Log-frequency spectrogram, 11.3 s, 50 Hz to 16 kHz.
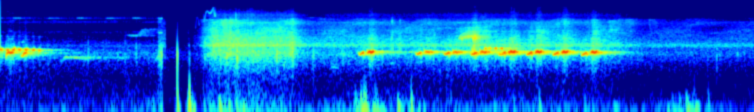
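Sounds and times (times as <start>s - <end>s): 
chestnut-rumped babbler calling in low hollow whistled notes: 0.0s - 2.4s, 5.4s - 9.4s.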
